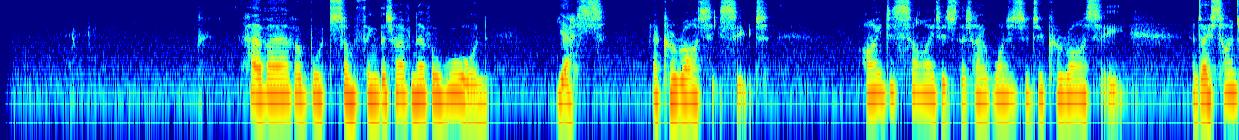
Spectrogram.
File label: English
